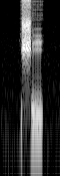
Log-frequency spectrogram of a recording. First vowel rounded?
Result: no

